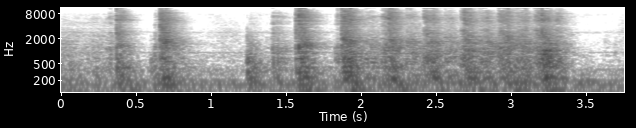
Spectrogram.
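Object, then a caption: Laminated particleboard panel. A small hand file or edge-trimming tool is rubbed along the front edge of a large, flat, solid lime-green laminated particleboard panel lying on a workbench, working the laminate edge banding. About nine short, irregular rasping strokes scrape across the edge, each a dry, bright woody rasp that stops quickly with little ring.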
